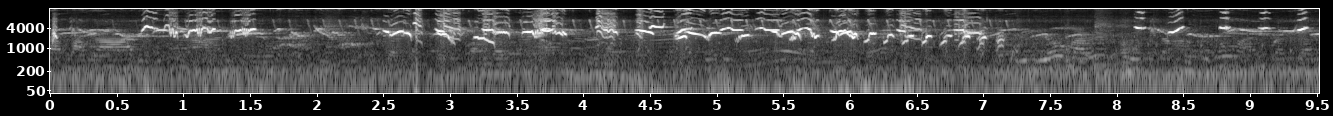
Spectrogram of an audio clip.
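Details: Fighting-type Oriental magpie-robin (kacer tarung) singing a combination song meant to provoke other birds into singing; dense, loud stream of sweet whistles, sharp upslurred notes and rapid chattering phrases, varied and nearly continuous.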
